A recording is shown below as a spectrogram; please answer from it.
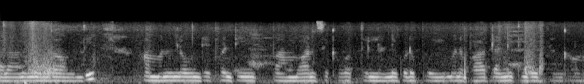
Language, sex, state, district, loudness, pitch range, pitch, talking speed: Telugu, female, Telangana, Nalgonda, -17 LUFS, 170-175 Hz, 175 Hz, 175 wpm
